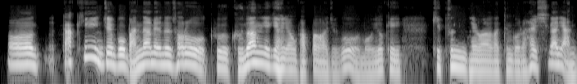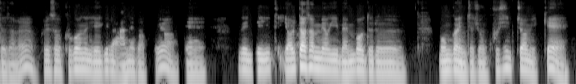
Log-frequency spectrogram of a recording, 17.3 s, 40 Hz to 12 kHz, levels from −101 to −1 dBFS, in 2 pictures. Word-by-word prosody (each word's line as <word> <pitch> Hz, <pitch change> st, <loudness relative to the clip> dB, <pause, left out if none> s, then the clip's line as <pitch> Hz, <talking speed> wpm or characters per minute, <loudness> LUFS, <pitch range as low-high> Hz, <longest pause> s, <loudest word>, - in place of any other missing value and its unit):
어 155 Hz, 0 st, +5 dB, 0.4 s
딱히 250 Hz, -2 st, +1 dB
인제 170 Hz, -3 st, +4 dB
뭐 145 Hz, -1 st, +6 dB
만나면은 155 Hz, +3 st, +4 dB
서로 150 Hz, -6 st, +3 dB
그 120 Hz, -4 st, -1 dB
근황 165 Hz, +10 st, +5 dB
얘기하려고 115 Hz, -7 st, +2 dB
바빠 95 Hz, +2 st, -3 dB
가지고 90 Hz, +4 st, -3 dB
뭐 85 Hz, +1 st, -6 dB
이렇게 105 Hz, 0 st, -2 dB, 0.5 s
깊은 125 Hz, 0 st, 0 dB
대화 100 Hz, -1 st, 0 dB
같은 95 Hz, +2 st, -4 dB
거를 95 Hz, 0 st, -4 dB
할 140 Hz, -2 st, 0 dB
시간이 155 Hz, +4 st, -1 dB
안 80 Hz, -, -1 dB
되잖아요. 90 Hz, -, -6 dB
그래서 100 Hz, 0 st, -5 dB
그거는 105 Hz, +1 st, -1 dB
얘기를 95 Hz, +2 st, -2 dB
안 80 Hz, +5 st, -3 dB
해 90 Hz, -, -4 dB
봤고요. 90 Hz, +5 st, -6 dB, 0.2 s
예 80 Hz, -1 st, -6 dB, 0.5 s
근데 110 Hz, 0 st, -2 dB, 0.2 s
이제 105 Hz, +1 st, -3 dB
15 125 Hz, +4 st, +4 dB
명의 110 Hz, -3 st, +2 dB
멤버들을 90 Hz, -2 st, -1 dB, 0.5 s
뭔가 100 Hz, +1 st, +2 dB
이제 85 Hz, 0 st, -1 dB
좀 85 Hz, -1 st, -5 dB
구심점 110 Hz, 0 st, -3 dB
있게 85 Hz, -, -3 dB
105 Hz, 280 characters per minute, -23 LUFS, 90-130 Hz, 0.5 s, 뭐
